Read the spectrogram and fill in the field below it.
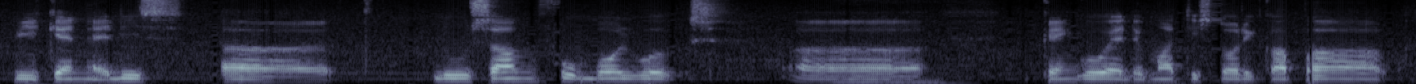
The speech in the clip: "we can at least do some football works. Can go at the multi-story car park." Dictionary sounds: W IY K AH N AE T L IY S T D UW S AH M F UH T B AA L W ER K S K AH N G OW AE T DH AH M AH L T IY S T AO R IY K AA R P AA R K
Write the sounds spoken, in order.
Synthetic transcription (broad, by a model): W IY K AH N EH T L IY S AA D UW S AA M F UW T B AA L W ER K S K AH N G OW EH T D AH M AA T IY S T AO R IY K AA P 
